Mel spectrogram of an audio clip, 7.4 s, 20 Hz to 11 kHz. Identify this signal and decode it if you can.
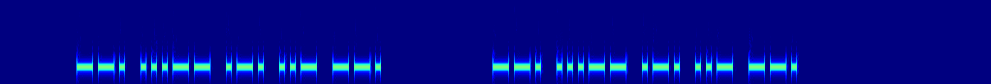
Morse code, heard as a keyed tone, about 30 wpm, 700 Hz. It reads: G3RUG G3RUG
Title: DXCC-100 Call Signs - 5 Characters - Repeated 2x - 30wpm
